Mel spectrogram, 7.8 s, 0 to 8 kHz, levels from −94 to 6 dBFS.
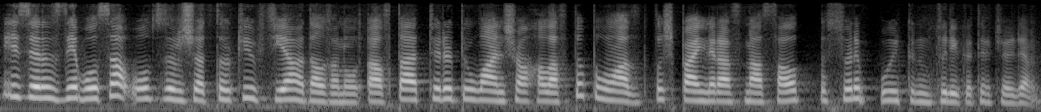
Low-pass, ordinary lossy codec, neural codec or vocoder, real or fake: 7.2 kHz; none; codec, 16 kHz, 0.5 kbps, FunCodec, trained on LibriTTS, 25 frames a second; fake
